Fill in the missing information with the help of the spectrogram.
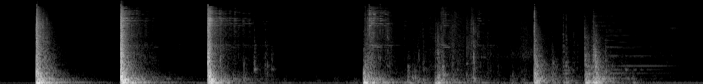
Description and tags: door wood hits impacts small break through clumsy metal thing fall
